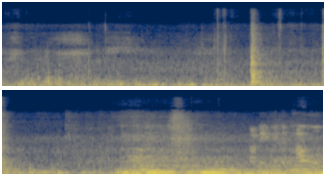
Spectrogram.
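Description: A car engine revving loudly from about five and a half seconds in, a deep rumble rising and falling in pitch. Before it, two sharp knocks about a second apart.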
